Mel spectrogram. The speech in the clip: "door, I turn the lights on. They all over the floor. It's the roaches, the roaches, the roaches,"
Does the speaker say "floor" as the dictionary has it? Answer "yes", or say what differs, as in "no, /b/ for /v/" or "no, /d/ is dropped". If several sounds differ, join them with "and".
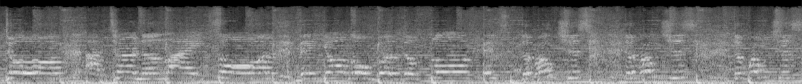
yes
